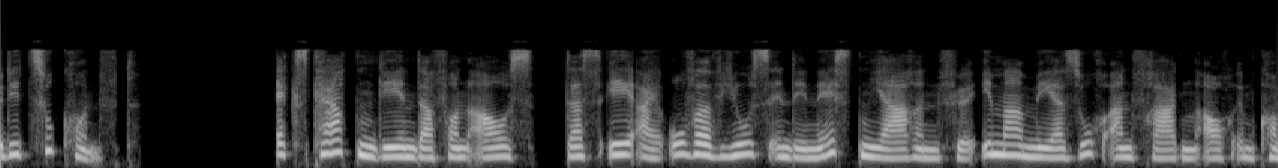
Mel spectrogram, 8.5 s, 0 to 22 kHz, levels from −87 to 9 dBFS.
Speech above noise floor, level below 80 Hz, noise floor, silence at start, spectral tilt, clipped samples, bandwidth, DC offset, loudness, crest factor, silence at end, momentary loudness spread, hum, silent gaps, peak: over 70 dB; -64 dBFS; under -90 dBFS; 0 s; -6.5 dB/octave; under 0.1%; 7.6 kHz; under 0.1%; -20 LUFS; 14 dB; 0 s; 8 LU; none; 1.02-1.73 s; -6 dBFS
